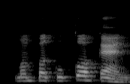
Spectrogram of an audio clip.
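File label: "memperkukuhkan", Malay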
